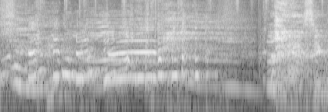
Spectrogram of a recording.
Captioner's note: laughter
